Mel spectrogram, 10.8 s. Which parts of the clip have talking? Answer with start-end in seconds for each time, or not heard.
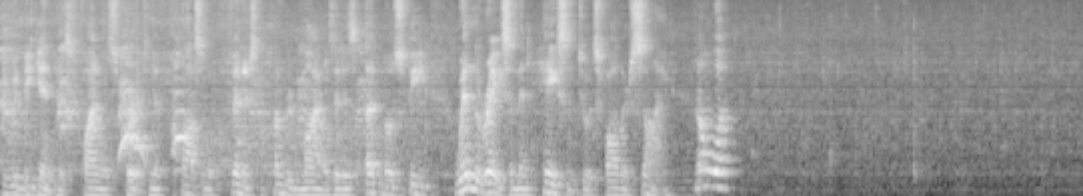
0.0-7.2.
